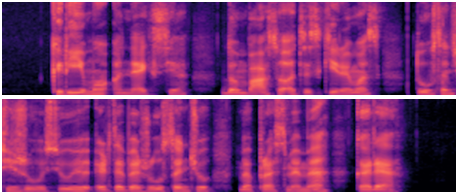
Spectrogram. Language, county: Lithuanian, Kaunas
